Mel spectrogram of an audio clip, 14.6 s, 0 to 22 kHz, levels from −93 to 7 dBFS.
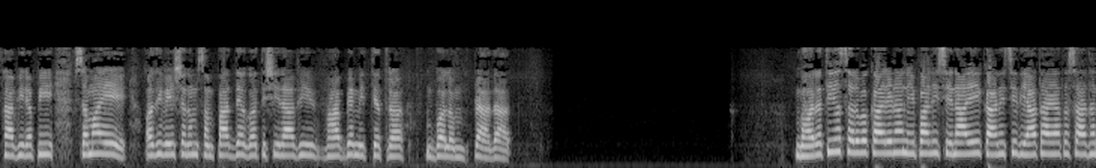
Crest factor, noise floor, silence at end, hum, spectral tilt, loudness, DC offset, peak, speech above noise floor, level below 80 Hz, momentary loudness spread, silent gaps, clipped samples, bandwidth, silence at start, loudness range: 16 dB; -76 dBFS; 0 s; 60 Hz at -65 dBFS; -3.5 dB/octave; -21 LUFS; under 0.1%; -6 dBFS; 56 dB; -68 dBFS; 7 LU; none; under 0.1%; 8 kHz; 0.05 s; 9 LU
